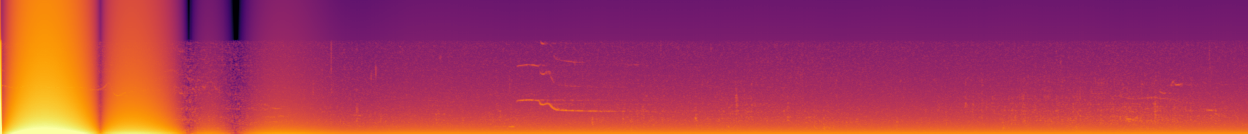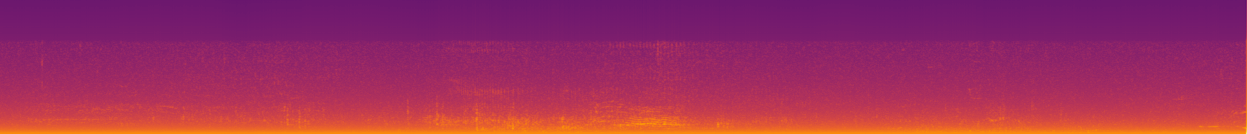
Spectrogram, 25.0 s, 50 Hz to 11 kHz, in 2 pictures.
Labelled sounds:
5.1	6.7	killer whale, Bigg's (transient), Gulf of Alaska transient, 1.8 to 8.0 kHz

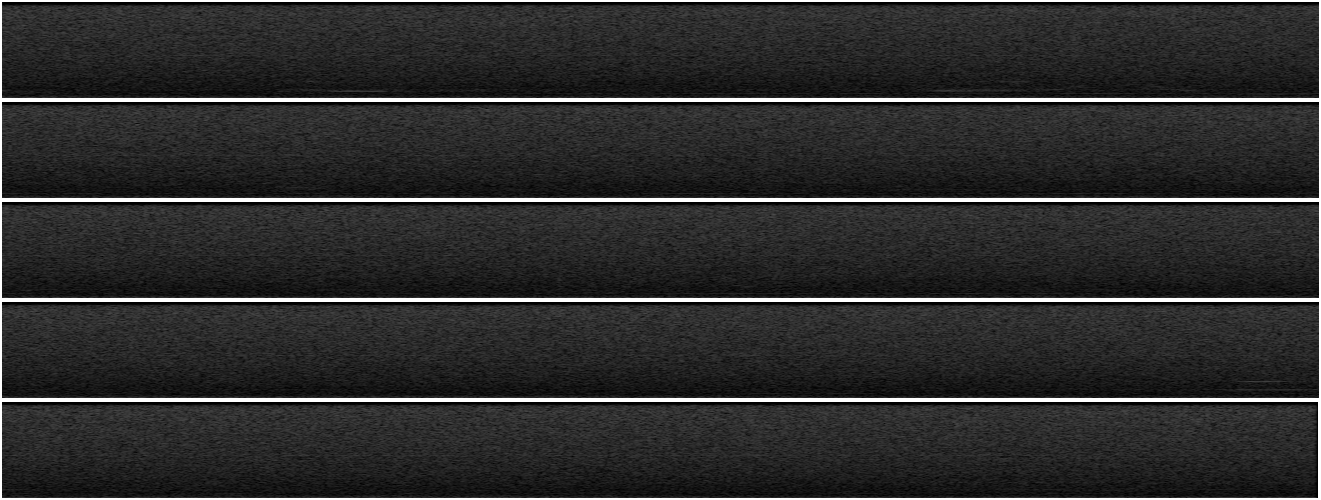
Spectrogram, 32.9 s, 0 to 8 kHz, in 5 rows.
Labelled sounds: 8.0	8.2	humpback whale, 0.80 to 0.96 kHz
25.9	26.2	humpback whale, 1.3 to 1.6 kHz

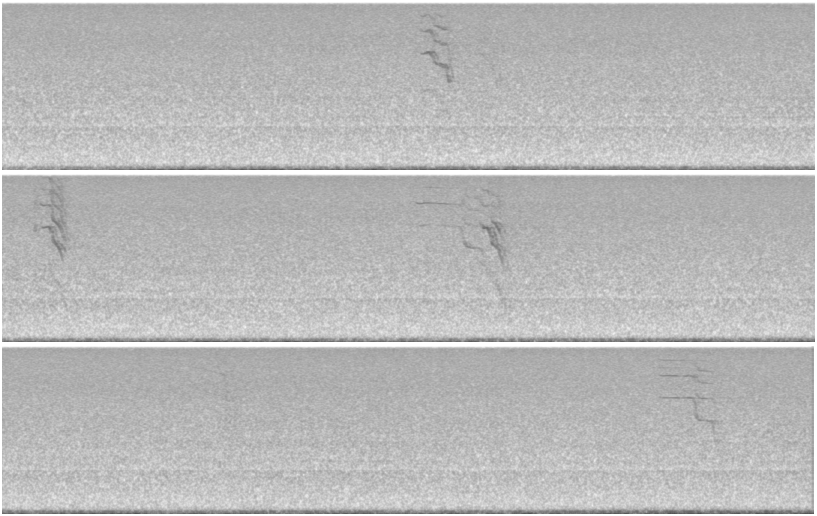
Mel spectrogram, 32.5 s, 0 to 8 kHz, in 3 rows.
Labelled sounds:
5.6	6.1	killer whale, northern resident, G clan, GG subclan, call N23ii, 1.8 to 3.2 kHz
11.3	11.6	killer whale, northern resident, G clan, GG subclan, call N23ii, 2.7 to 3.1 kHz
16.3	17.3	killer whale, northern resident, G clan, GG subclan, call N23ii, 1.8 to 6.3 kHz
17.2	17.6	killer whale, northern resident, G clan, GG subclan, 1.5 to 3.2 kHz
30.5	31.3	killer whale, northern resident, G clan, GG subclan, call N23ii, 1.6 to 6.2 kHz

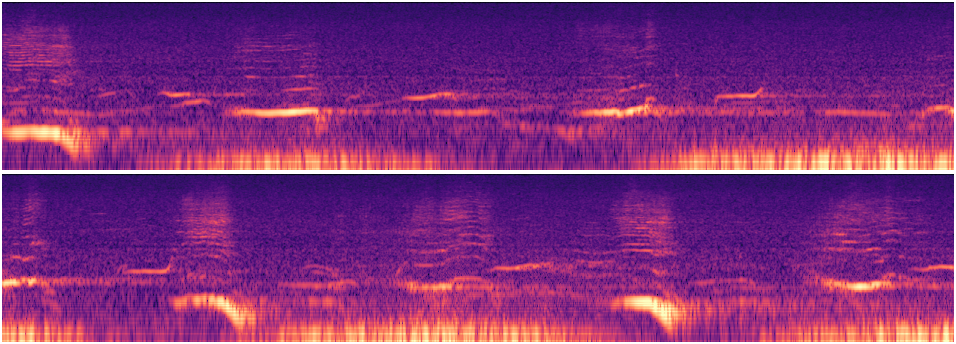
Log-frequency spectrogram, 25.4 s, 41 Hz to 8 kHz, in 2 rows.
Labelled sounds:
0.0	0.7	humpback whale, 1.0 to 2.3 kHz
3.2	4.0	humpback whale, 1.7 to 2.1 kHz
8.4	8.7	humpback whale, 1.6 to 1.9 kHz
13.1	13.3	humpback whale, 0.80 to 1.2 kHz
13.9	14.1	humpback whale, 2.2 to 2.3 kHz
15.0	15.6	humpback whale, 1.1 to 3.2 kHz
18.6	19.3	humpback whale, 0.80 to 2.5 kHz
21.0	21.6	humpback whale, 0.83 to 3.1 kHz
23.7	24.0	humpback whale, 1.1 to 1.3 kHz
24.4	24.8	humpback whale, 1.2 to 2.4 kHz

